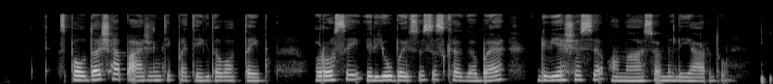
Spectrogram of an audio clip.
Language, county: Lithuanian, Alytus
